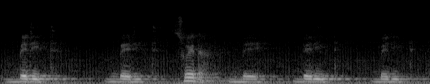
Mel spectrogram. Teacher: El sonido de la E es muy corto, suena, pero es absorbido por la consonante B.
